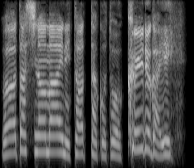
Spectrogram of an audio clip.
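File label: variable chant, Japanese; suzette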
